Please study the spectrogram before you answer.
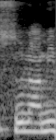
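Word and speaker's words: tsunami: कुछ बनता नहीं इसलिए टी को साइलेंट करके हम सुनामी बोलते हैं नॉलेज की स्पेलिंग की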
